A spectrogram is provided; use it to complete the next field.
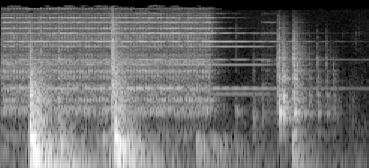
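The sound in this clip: A telephone bell rings in three loud, jangling bursts, each with a metallic ringing tail, and no one speaks.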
